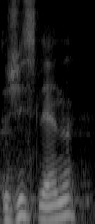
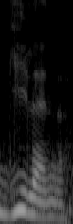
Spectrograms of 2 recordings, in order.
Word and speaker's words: Guilène: Alors, il y a toujours un piège dans mon prénom, c'est Guilène.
